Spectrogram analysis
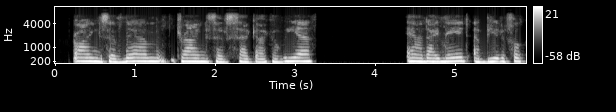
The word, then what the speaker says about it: Sacagawea: I used to say Sacagawea, but she told me, no, it is Sacagawea.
